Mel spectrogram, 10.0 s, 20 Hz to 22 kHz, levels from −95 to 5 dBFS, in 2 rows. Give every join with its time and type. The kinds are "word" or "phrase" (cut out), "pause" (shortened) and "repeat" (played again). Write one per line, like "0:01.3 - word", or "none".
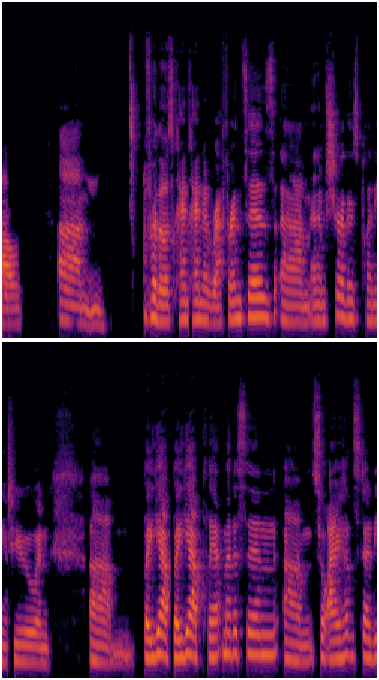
0:02.5 - repeat
0:05.1 - word
0:07.2 - repeat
